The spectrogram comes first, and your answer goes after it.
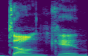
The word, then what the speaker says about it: Duncan: how to spell it I'm I'm dunking like Tim not like donuts yeah that was the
